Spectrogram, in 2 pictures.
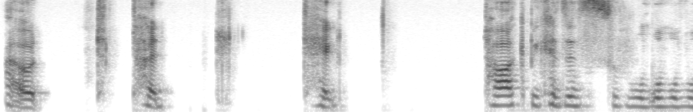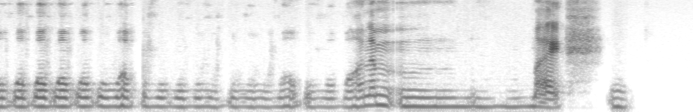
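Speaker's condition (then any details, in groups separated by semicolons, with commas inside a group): Stuttering; more comfortable the more people spoken to, sound repetitions; repeated sounds, prolonged sounds, blocks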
